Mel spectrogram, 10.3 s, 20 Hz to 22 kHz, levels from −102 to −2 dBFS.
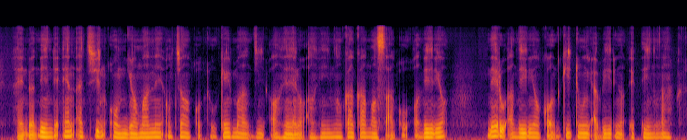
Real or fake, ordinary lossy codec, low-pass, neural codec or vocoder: fake; none; 9.9 kHz; autoencoder, 22.05 kHz, a latent of 192 numbers a frame, VITS, trained on many speakers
